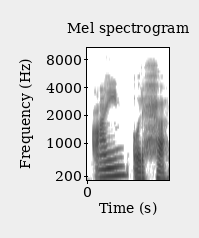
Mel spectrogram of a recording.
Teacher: اور حلق کے درمیانی حصے سے ہم نے عین اور ہا ادا کرنا ہے، عین اور ہا، یہ حلق کے درمیانی حصے سے ادا ہوں گے۔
